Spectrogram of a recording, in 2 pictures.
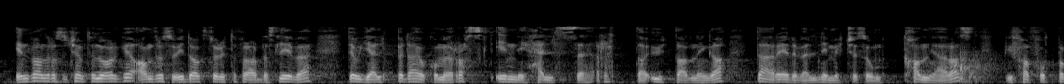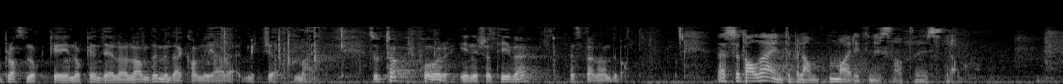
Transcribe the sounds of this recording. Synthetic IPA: ɪnʋɑnd̪ɾəsɔmçeːmət̪ʰɪlnɔɾɡəʔɑ̰nd̪ɾəsɔmɪd̪ɑːɡst̪oːɾʉːt̪ɑfɔɾɑɾbæɪsliːʋəd̪̥ɛɔjɛlpəd̪æɪɔkʰɔmːəɾɑskt̪ʰɪnːɪhɛlsəɾɛt̪ːɑʔʉːt̪̚d̪ɑnːɪŋɑd̪̥æːɾɛɖɛʋɛld̪ɪmʏt͡ʃːəsɔmkʰɑnjæːɾɑst̪ʋɪhɑɾfɔt̪ːpʰɔpʰlɑsːnɔkːəɪnɔkːɛnd̪eːlɑʋlɑnd̪əmɛnd̪æːɾkʰɑnʋɪjæ̰ːɾə̰mʏ̰t͡ʃːə̰mæ̰ɪsɔt̪ʰɑkːfɔɾɪnɪsɪɑt̪ʰiːʋəɛnspɛnːɑnəd̪ɛ̰bɑ̰t̪ːnɛst̪ət̪ʰɑːləæɾɪnt̪əpɔlɑnt̪n̩mɑɾəd̪t̪ʰʊnɪsnɑt̪ʰəst̪ɾɑ̰m

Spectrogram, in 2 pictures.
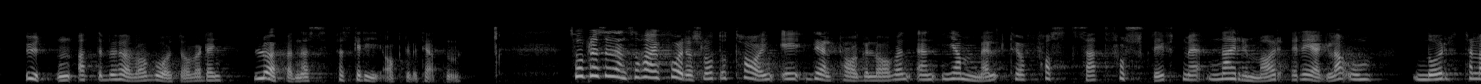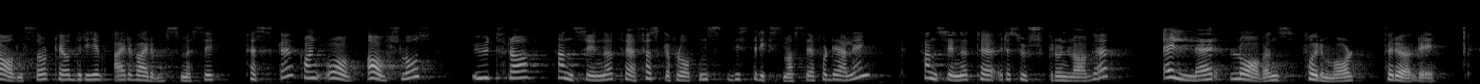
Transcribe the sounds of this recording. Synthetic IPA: ʉːt̪n̩ɑt̪̚d̪ɛbəhøːʋəɾɔɡoːʉːt̪ʰo̰ːʋəɖɛn | løːpənəsfɛskəɾḭːʔɑ̰kt̪ɪʋɪ̰t̪ʰḛːt̪n | sɔpʰɾɛsɪd̪ɛnt̪sɔɦɑɾjæfoːɾəʂɭɔt̪ːɔt̪ʰɑːɪnɪd̪eːlt̪ʰɑːɡəloːʋənɛnjæmə̰lt̪ʰɪlɔfɑst̪sɛt̪ːfɔʂkɾɪft̪mɛnæɾmɑɾɾeːɡləʔʊm | nɔɾt̪ʰɛlɑːd̪l̩səɔʈʰɪlɔd̪ɾiːʋæɾʋæɾʋsmɛsːɪ | fɛskəkʰɑnoɑːʋʂɭoːs | ʉːt̪fɾɑːhɛnsyːnət̪ʰɪfɛskəfloːt̪nsd̪ɪst̪ɾɪkt̪smɛsɪəfɔɖeːlɪŋhɛnsyːnət̪ʰɪlɾɛsʉʂɡɾʉnlɑːɡə | ɛlːəɾloːʋənsfɔɾmoːlfɔɾø̰ːʋɾɪ̰

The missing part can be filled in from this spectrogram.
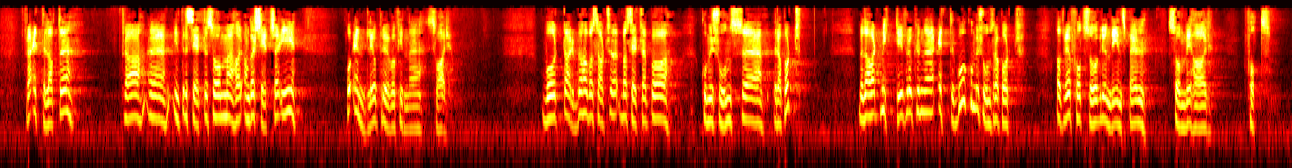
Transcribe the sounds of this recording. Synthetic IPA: fɾɑʔɛt̪ːəɭɑt̪ːə | fɾɑ | ɪnt̪əɾəseːʈəsɔmɦɑɾʔɑŋɡɑʂeːʈsæɪɪ | ɔʔɛnd̪əlɪɔpʰɾøːʋəɔfɪnːəsʋɑːɾ | ʋɔʈɑɾbæɪhɑbɑseːʈsæɪpɔ | kʰʊmɪʂuːnn̩s | ɾɑpʰɔʈː | mɛnd̪ɛhɑɾʋæʈːnʏt̪ːɪfɔɾɔkʰʉnːəʔɛt̪ːəɾɡoːkʰʊmɪʂuːn̩sɾɑpɔʈ | ɑt̪ʋɪhɑɾfɔt̪ːsɔɡɾʉnd̪ɪɪnspɪl | sɔmʋɪɦɑɾ | fɔt̪ː

